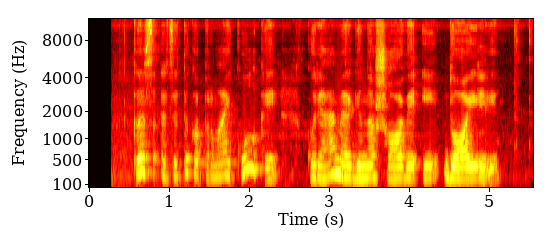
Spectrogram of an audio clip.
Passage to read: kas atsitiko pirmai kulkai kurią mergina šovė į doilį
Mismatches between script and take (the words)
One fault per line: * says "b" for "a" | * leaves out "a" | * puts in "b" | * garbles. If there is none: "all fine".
all fine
